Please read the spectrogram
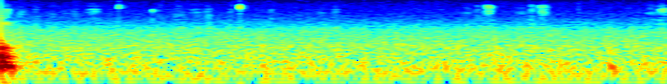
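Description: Near silence with a few faint, scattered ticks of a stylus on a tablet as words are handwritten.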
